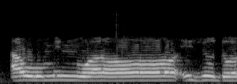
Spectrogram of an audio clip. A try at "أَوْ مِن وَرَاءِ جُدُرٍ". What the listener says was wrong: أو من وراء، من وراء، من وراء، لا تنطق النون، أو من وراء جدر،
